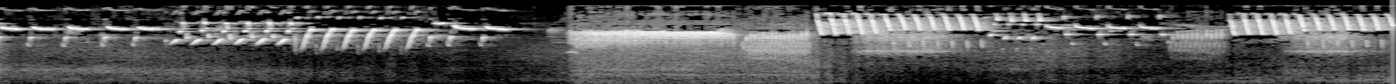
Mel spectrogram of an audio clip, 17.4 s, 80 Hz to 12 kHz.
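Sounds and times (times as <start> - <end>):
plain prinia song: 0.0 - 17.4.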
